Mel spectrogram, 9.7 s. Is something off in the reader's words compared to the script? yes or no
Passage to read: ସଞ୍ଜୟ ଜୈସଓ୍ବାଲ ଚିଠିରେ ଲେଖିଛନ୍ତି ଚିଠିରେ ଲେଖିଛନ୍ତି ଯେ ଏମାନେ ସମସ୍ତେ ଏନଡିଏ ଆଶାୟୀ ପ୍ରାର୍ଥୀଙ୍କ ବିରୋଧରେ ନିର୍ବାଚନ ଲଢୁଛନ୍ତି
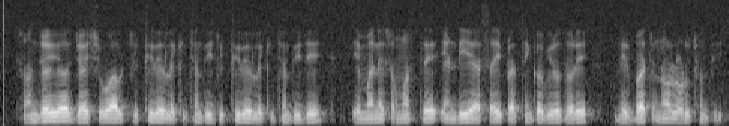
no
